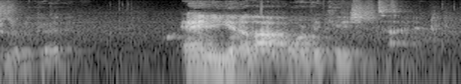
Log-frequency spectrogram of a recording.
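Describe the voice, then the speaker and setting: Somewhat breathy male voice with an American accent and lively intonation, with audible room echo. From US South. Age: 30s. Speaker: YouTuber. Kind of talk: livestream Q&A chat. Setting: livestream. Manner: casual, relaxed.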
